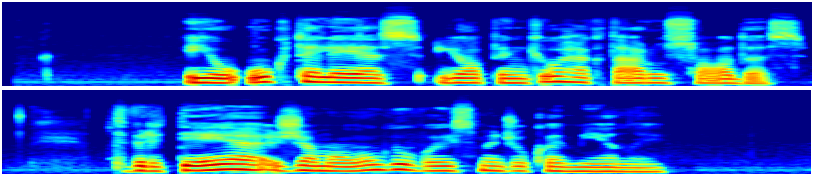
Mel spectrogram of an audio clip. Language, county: Lithuanian, Kaunas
